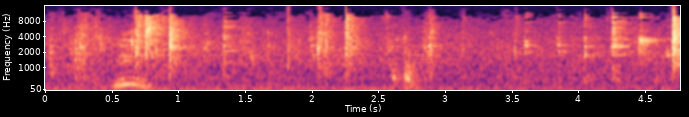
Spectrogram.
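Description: Close-miked chewing of seafood dipped in vinegar, with many small crisp clicks and crunches from the food in the mouth. There is a short hummed "mm" about half a second in.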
